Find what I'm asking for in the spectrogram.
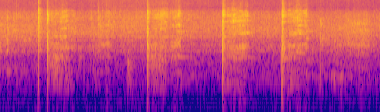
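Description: A spoon scrapes and clacks against a pot while stirring paya biryani with potatoes, sharp knocks spaced irregularly over a soft background sizzle, close and fairly clear.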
